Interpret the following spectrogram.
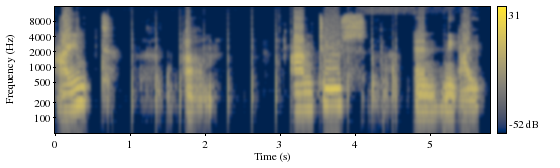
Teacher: it's pronounced in your pharynx, in your throat, and that's why they call it a pharyngeal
